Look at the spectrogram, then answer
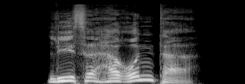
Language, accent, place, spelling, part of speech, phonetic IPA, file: German, Germany, Berlin, ließe herunter, verb, [ˌliːsə hɛˈʁʊntɐ], De-ließe herunter.ogg
- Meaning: first/third-person singular subjunctive II of herunterlassen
